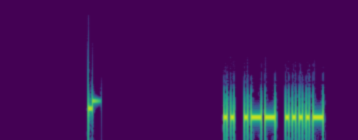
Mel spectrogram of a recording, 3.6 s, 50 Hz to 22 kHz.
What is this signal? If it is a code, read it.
Morse code, heard as a keyed tone, about 34 wpm, 700 Hz. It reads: IW4
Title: Callsign Prefixes for Top 25 DXCC - 35wpm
